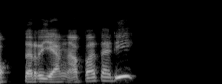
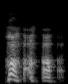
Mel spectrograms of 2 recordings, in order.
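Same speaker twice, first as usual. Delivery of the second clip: mock laugh; 8 semitones higher than usual. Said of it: "langsung ketawa".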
